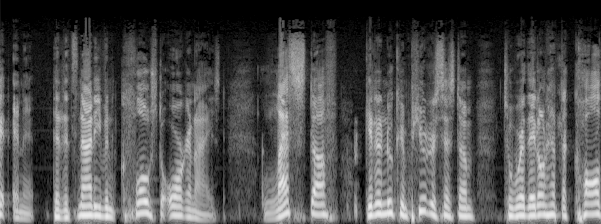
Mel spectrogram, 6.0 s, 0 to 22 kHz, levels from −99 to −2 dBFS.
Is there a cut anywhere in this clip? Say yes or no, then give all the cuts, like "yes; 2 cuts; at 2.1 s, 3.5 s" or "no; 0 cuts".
yes; 1 cut; at 3.6 s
